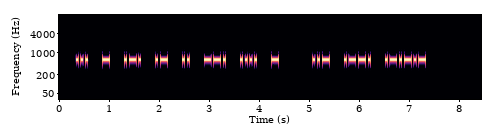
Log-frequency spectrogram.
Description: Morse code, heard as a keyed tone, about 25 wpm, spaced as for 18 wpm, 600 Hz. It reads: STRAIGHT UP.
